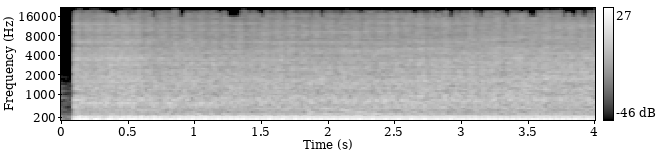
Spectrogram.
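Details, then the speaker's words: Engine at idle on a modified car with aftermarket interior: low uneven stumbling idle, audible air intake system leak at the front that will definitely cause misfire; slight shake, 10 rpm variation. "So, firstly, a leak in the air intake system. You can actually hear that. So, that it's running at the front, which will definitely cause a misfire."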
